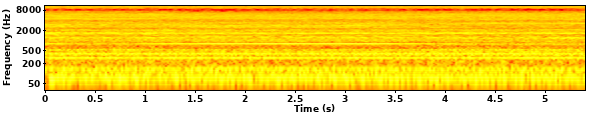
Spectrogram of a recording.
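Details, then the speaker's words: Very old package-unit HVAC system: the compressor gives a loud, steady, strained roar and sounds like it is screaming from high head pressure. One condenser fan is not running and the filters are pulled into the unit; the cause is suspected, not confirmed. "it's actually doing better than what it was the first time pressure sounds like it's screaming"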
